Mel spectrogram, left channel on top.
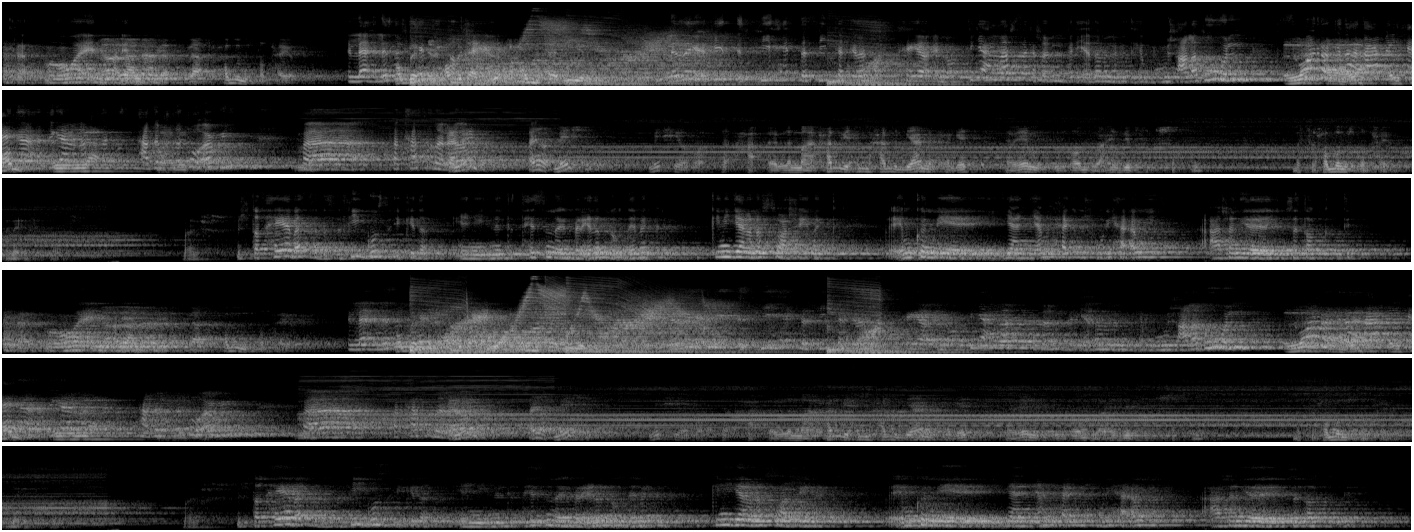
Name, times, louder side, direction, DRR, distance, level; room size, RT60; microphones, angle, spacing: voice 1, 0.0-1.6 3.5-5.0 6.6-12.7 12.9-17.8 18.0-19.0 19.4-19.5 27.5-27.7 30.5-34.9 35.3-36.4 37.0-39.8 40.3-41.7, left 1 dB, 75° left, 2 dB, 1.5 m, -30 dB
voice 2, 1.0-2.9 3.8-6.7 12.8-14.3 14.6-15.1 15.7-16.0 17.0-17.2 18.6-18.9 19.4-20.0 20.6-23.8 24.1-26.1 27.0-28.8 30.0-30.4, left 3 dB, 45° left, 5 dB, 0.4 m, -32 dB
sound 1, 4.1-7.6 8.2-8.8, right 2 dB, 40° right, 0.8 m, -30 dB
sound 2, 17.0-29.3, right 4 dB, 75° right, 1.5 m, -41 dB
9.3 x 7.2 x 7.1 m, 3.0 s
head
